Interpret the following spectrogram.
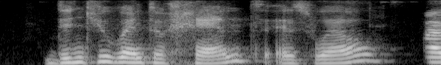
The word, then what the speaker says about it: Gent: or what didn't you went to Kent as well? I I did but I went all over. We went to Antwor Brussels Gent Yent is how is that is that how it's pronounced?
